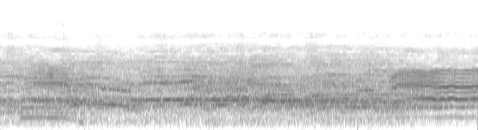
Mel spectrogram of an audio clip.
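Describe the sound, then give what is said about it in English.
A large rally crowd cheers and whoops without pause as Trump mimes straining to lift weights during a speech, many voices overlapping into a loud, steady roar with high shouts rising above it and swelling slightly toward the end. “And this really, really, really titillated the crowd.”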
